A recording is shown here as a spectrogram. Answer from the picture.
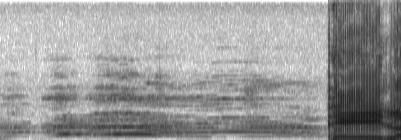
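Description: A rooster crowing faintly in the background, one drawn-out crow lasting about a second.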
